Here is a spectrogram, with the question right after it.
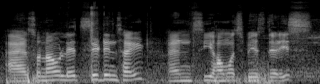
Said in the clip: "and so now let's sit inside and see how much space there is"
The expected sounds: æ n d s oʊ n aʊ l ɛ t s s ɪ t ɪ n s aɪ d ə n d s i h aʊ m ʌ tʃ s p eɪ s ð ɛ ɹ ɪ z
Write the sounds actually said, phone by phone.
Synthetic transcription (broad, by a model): s oʊ n aʊ l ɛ t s s ɪ t ɪ n s aɪ d ə n d s i h aʊ m ʌ tʃ s p eɪ s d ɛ ɹ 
